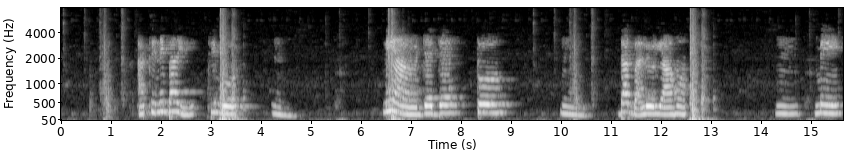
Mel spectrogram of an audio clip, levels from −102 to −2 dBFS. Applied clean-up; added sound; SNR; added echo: classical method WPE with log-MMSE.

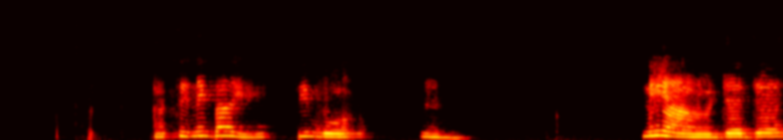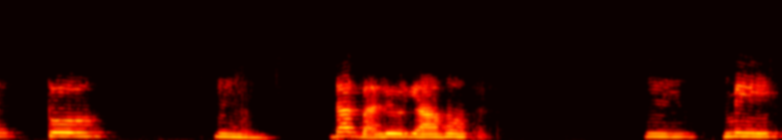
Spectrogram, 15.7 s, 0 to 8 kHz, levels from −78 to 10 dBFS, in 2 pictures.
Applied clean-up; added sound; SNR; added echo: neural mask model DeepFilterNet 3.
